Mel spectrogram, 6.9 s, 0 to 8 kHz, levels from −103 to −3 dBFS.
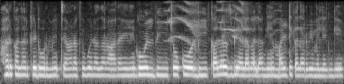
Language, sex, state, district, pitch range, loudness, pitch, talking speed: Hindi, female, Maharashtra, Mumbai Suburban, 205-220 Hz, -16 LUFS, 210 Hz, 200 wpm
